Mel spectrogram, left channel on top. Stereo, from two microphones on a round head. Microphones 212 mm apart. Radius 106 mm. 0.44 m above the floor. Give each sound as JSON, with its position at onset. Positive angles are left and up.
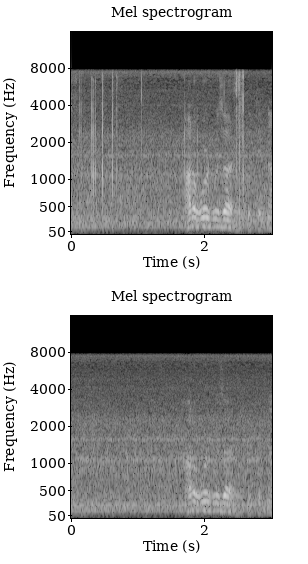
{"t": 1.7, "sound": "a man speaking", "side_deg": 30, "distance_m": 1.0}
